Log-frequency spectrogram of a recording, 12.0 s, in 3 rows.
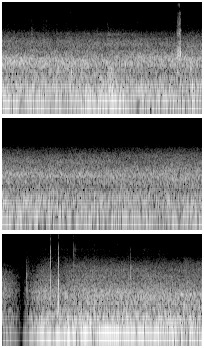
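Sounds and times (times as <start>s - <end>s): train wheels rumbling on rail: 0.0s - 5.3s, 8.4s - 12.0s.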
